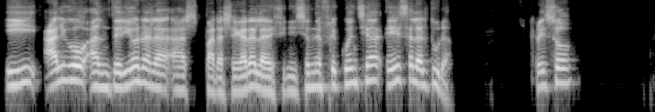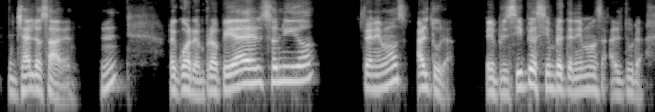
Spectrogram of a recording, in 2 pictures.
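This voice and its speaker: A man's voice: on the high side, lively intonation, normal speed, a little mellow, no room sound. A man teaching an online class over a video call, explaining patiently and often repeating words as he goes.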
